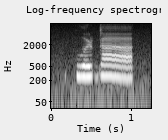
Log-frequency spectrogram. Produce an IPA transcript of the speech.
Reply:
kʷɤɭɡaː

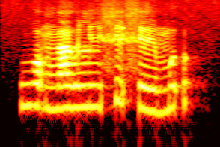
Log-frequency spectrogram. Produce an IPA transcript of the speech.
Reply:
wɔ̰˦˨ŋa˦ʊ̯li˦ sʰḭ˦˨se˨ɪ̯mʊ˦ʔ

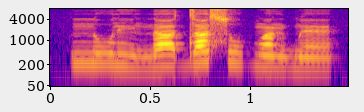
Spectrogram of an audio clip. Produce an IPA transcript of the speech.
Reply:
nu˧ɾĩ˨ na˧da˦su˧bã˧ ɡ͡bɛ̃˧

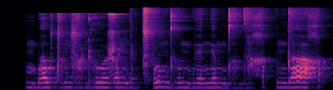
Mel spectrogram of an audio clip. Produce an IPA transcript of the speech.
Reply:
mbʌwdɔ̤ nzɔ̤ɖɦuːʐonɡʌɖ t͡sʼumd̪ṳl mbʏ n̪ʏmd̪ɔ̤d̪a̤χ | ndʌːχ

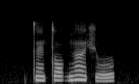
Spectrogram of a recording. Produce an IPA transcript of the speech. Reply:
tɛ̃˧tɔ˧ɡɐ̃˥˧ ʃʊ˩˧

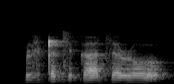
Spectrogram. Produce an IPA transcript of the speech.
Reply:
ɭɛ̤ʈəd͡zø kɐt͡sə ɹo

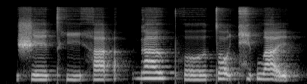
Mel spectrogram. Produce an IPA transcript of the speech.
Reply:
ʃe˨tʰi˨hä˦ʔ | ɡa˦ʊ̯pʰo˨ʊ̯tɔ̰˦˨ t͡ɕʊ˦ʔwa̰˦˨ɪ̯

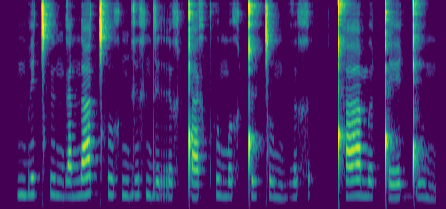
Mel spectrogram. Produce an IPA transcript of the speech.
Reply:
mbeǀʰʉŋɡa naǀʰux ŋɡɨxndɨrɵx ǃaxpʰumox ǃɨǀumbʱɵx | ǃʰamɵ ǃe ɡ͡ǃum

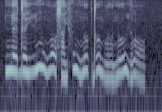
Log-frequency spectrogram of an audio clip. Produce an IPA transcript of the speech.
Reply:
ɲɛː˧dɛː˧jiː˧˥ɲu˥˨ ŋɔː˥˨sa˩jfu˥˨ŋ nɤː˥˨k̚dɤː˥˨mlɤː˩ nɤː˧˥ʋi˩˧ə̯lɔː˧˩k̚

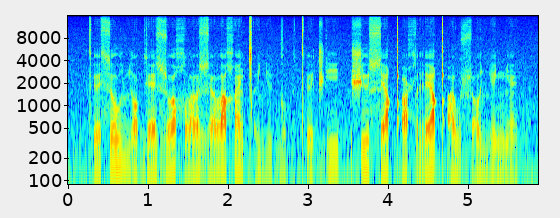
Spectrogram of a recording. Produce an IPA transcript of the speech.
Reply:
tʼɘ˧so˥w ʎɔ˧ɡɛ˩˧˩ɮo˧˥˧χ lˠɤ˨˥ɮɘ˨˥lˠɤ˥χ ɛ̃˥ǀə˩˧˩ʎɨ˨˥ ɡo˨˥k tʼɘ˧˩t͡ʃʼi˥ | ʃɨ˥ɬɛ˧˥˧ qʼo˧˩ħrɛ˧˥˧qʼɤ˩˧˩wɬɔ˩˧˩ʎ ɛ˨˥ɲɛ̃˧

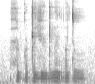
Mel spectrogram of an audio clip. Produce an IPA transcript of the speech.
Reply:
ħuɳkɔɭʈəj vʲə̃ɭ ɖĩɳə̃ rɔjtu

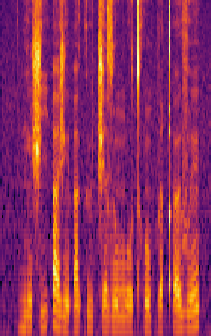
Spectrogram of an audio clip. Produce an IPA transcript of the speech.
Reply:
bʲẽʃiʔa ʒẽʔakʉt͡ʃɐ zõmotʰõ piqʼɨvẽ

